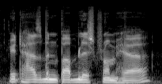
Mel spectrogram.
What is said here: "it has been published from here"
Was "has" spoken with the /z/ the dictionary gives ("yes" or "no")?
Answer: yes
